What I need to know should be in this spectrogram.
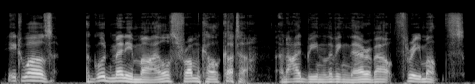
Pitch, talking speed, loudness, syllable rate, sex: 130 Hz, 200 wpm, -16 LUFS, 5.6 syllables/s, male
